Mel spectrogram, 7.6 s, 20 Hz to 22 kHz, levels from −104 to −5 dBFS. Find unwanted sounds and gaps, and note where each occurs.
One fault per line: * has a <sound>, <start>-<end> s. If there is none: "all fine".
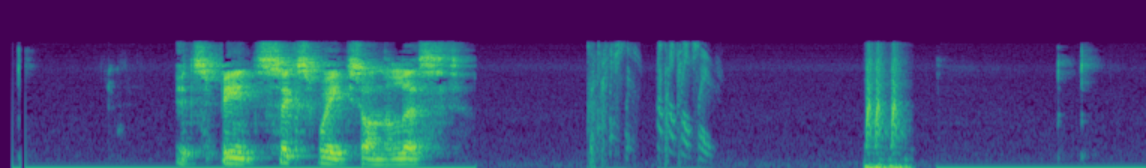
* has a chirp, 3.9-4.8 s
* has a whoosh, 5.8-6.1 s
